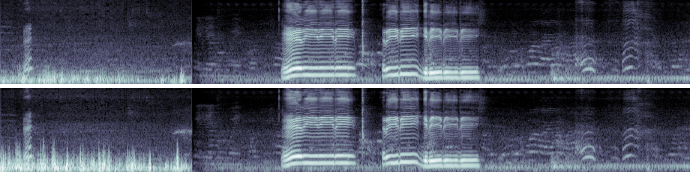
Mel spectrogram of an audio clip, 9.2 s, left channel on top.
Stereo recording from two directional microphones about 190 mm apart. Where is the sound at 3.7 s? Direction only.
10° left (ahead or behind).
